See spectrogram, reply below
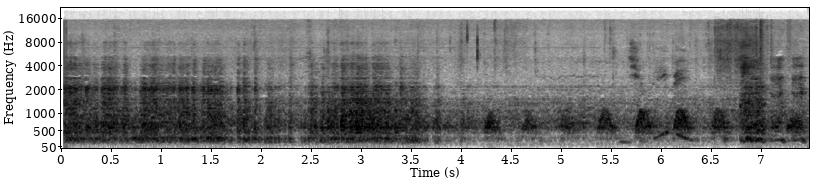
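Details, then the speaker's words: Fetal Doppler at 16 weeks of pregnancy: a fast, whooshing heartbeat, regular and even with perfect rhythm, probably about 150–160 bpm, with static bursts from fetal kicks and movement. A normal fetal heartbeat. "The baby's heartbeat's nice and regular and even. It's perfect rhythm."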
